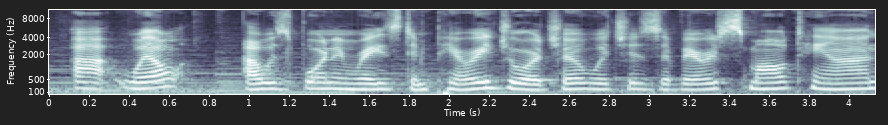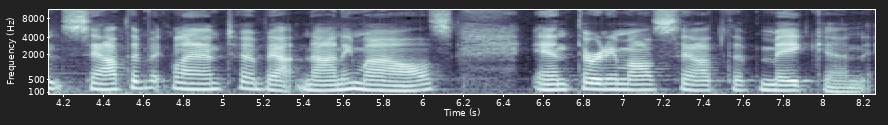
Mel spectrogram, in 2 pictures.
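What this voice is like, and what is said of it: Slight Southern twang. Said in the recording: “every now and then I get this little twang.”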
